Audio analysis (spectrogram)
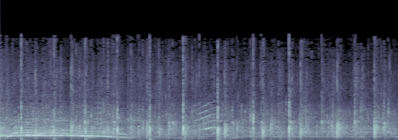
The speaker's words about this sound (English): Will we give our kids ministry volunteers a big round of applause? Yeah. Yeah. Yep. Woo!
